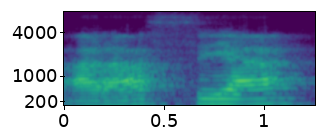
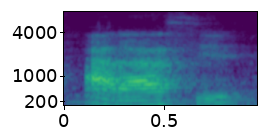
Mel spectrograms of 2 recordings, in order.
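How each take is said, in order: First: The word ends with an added 'a' sound. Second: The word ends on an 'e' sound. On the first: The speaker calls it wrong. "um erro, um equívoco quando a gente fala Aracea, né? E pronuncia aquele A que está no finalzinho" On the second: The speaker calls it right. "mas em latim, Arace, tá, tá bem adequado"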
